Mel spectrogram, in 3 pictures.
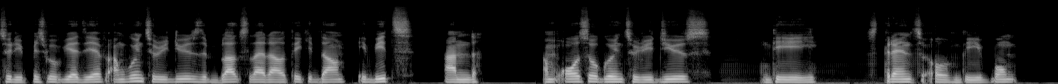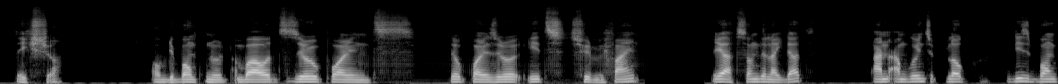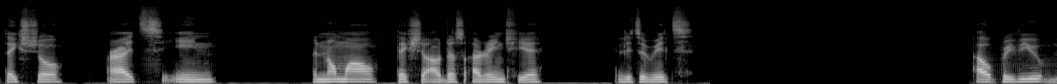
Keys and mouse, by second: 0.8-1.5 drag, 1.5-3.2 middle drag, 3.9-4.7 ctrl+alt+drag, 4.7-5.0 ctrl+alt+middle drag, 5.0 ctrl+alt+click, 5.5 ctrl+alt+click, 6.2 alt+shift+click, 7.1-8.3 drag, 9.1-13.3 drag, 13.9-15.9 drag, 17.0 ctrl+alt+click, 17.9 ctrl+alt+middle click, 18.6 alt+shift+middle click, 18.9 ctrl+alt+middle click, 19.6 click, 20.3-20.6 drag, 20.9 g, 22.0 ctrl+alt+middle click, 22.7-23.5 drag, 23.9 ctrl+alt+middle click, 24.5 alt+shift+middle click, 25.1-25.6 drag, 25.8 g, 27.9 g, 28.6 click, 29.1 g, 29.3 g, 30.0 alt+shift+middle click, 30.2 ctrl+alt+middle click, 30.2 click, 30.3 alt+shift+click, 30.5 ctrl+alt+click, 30.6 alt+shift+click, 31.5 ctrl+shift+click.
